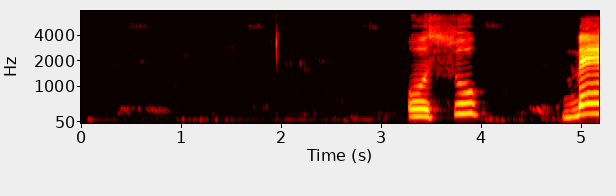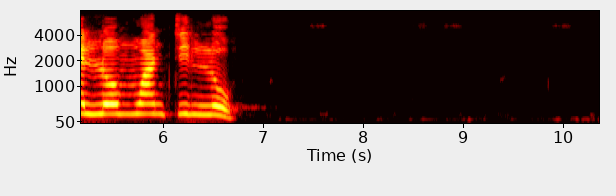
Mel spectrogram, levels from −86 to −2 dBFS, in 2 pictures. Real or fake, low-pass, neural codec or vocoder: fake; 7.2 kHz; codec, 16 kHz, 4 kbps, X-Codec, WavLM features, trained on Multilingual LibriSpeech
